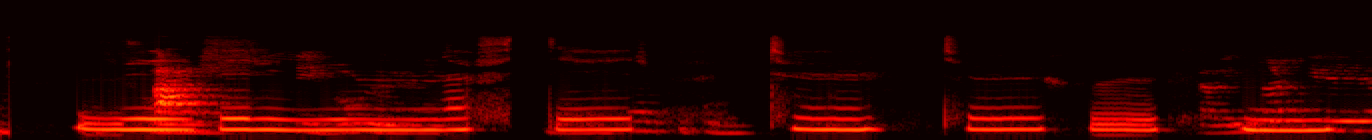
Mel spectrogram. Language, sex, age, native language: Icelandic, female, 8, Icelandic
